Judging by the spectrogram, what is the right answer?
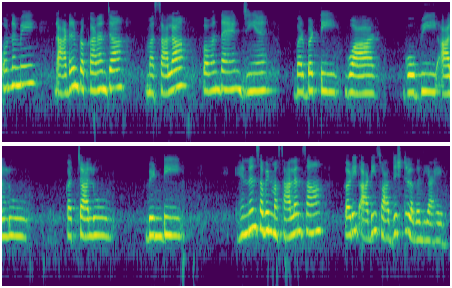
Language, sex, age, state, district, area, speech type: Sindhi, female, 18-30, Madhya Pradesh, Katni, urban, spontaneous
